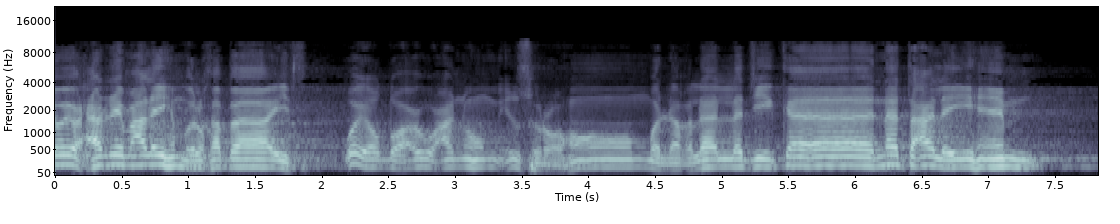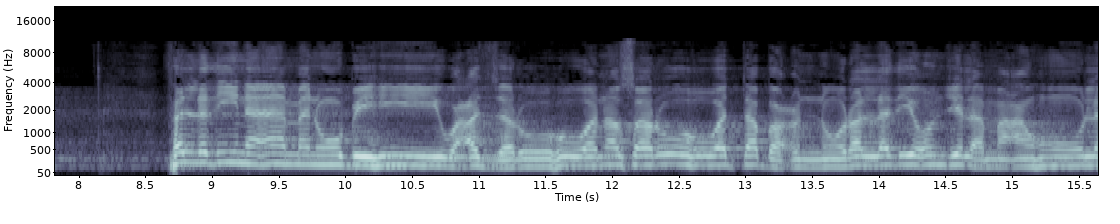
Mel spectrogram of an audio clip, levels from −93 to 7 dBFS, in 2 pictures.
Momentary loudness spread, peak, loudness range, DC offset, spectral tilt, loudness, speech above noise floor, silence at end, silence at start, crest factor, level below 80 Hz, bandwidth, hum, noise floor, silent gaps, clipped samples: 8 LU; -2 dBFS; 4 LU; under 0.1%; -6.5 dB/octave; -21 LUFS; 29 dB; 0 s; 0 s; 18 dB; -70 dBFS; 10.5 kHz; none; -50 dBFS; none; under 0.1%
